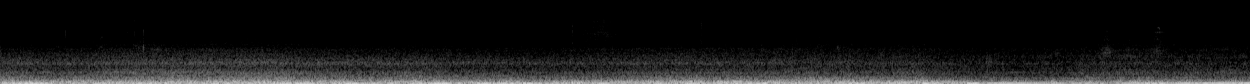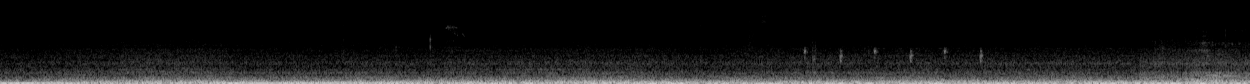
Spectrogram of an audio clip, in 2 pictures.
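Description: A Kia Sonet GTX Plus with a 7DCT gearbox moves through city traffic, a low, even cabin rumble running quietly and continuously throughout.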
